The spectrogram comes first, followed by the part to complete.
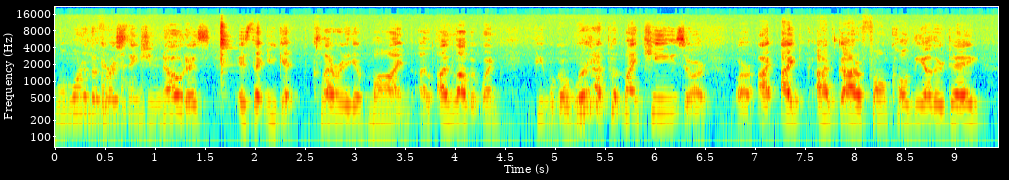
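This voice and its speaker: A fairly quick delivery, ordinary in pitch variation, with noticeable background noise behind it. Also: woman. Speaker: nutrition presenter. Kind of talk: infomercial product pitch.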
